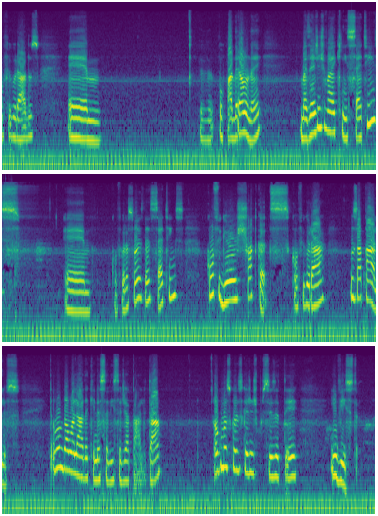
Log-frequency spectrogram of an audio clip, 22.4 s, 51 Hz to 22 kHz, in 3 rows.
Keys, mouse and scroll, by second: 6.8 click, 12.4 click, 14.3 click.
